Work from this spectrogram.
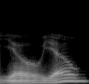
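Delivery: low-spirited, a little down. Podcast guest greeting the hosts at the start of the episode; sounding down. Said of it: "you sound a little down today".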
